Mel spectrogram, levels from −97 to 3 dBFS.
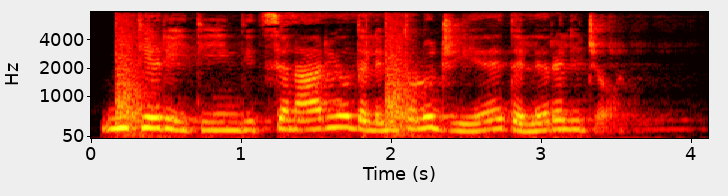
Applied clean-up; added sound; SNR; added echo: none; Explosion; 12 dB; reverberation time 1.2 s.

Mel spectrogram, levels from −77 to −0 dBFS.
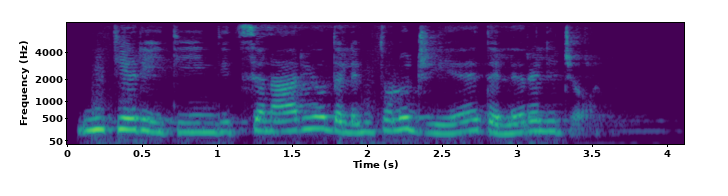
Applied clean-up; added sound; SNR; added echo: neural separator model SepFormer DNS4.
